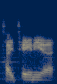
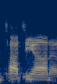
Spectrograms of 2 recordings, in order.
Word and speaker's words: Titania: to this also uh that was a different pronunciation from what i've ever heard i believe titania is what i've always referred to the characters i think i think you might have called her tatiana but you were you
